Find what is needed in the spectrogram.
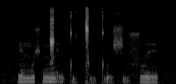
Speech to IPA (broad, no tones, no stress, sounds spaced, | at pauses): ɪ n̪ u ʃ ŋ͡ǁ ḛ tʷ ḛ ǀ ḭ tʷ ḛ ʃ ḭ sʷ ɪ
